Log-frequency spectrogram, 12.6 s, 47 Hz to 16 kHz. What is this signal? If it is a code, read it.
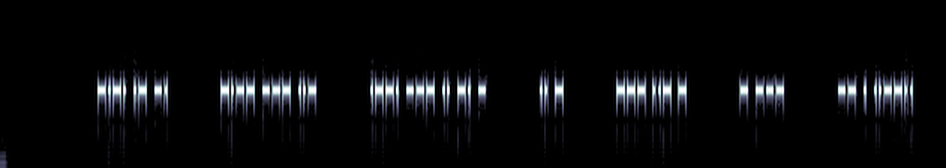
Morse code, heard as a keyed tone, about 34 wpm, 700 Hz. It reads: CAN YOU POINT IT OUT TO ME?
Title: 3x Word-Spacing - Sentences from Top 200 Words - 35wpm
